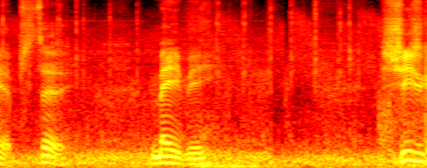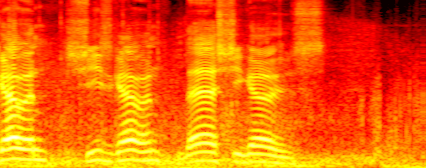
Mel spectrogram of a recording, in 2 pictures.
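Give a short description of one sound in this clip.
Laser guns zap in rapid bursts.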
